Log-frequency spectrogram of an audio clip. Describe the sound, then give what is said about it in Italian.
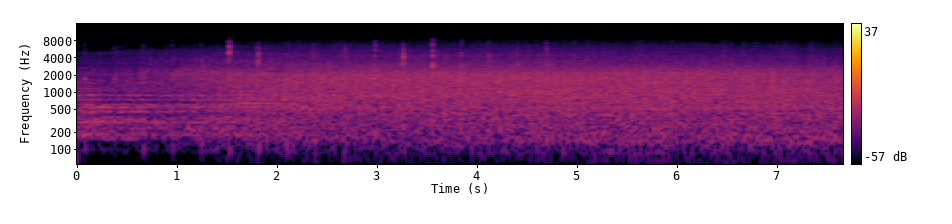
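A large crowd applauds the newly beatified steadily, a dense, sustained roar of clapping that fills the whole clip at an even level, with a few sharper individual claps standing out. “Un applauso ai nuovi beati.”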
